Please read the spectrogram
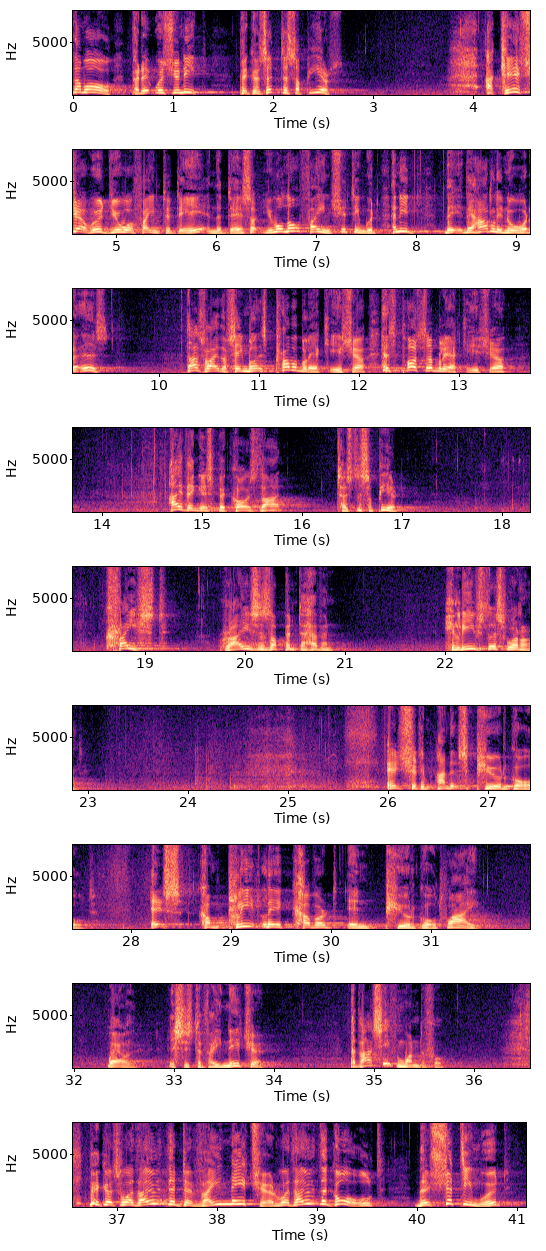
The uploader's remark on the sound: The first paper delivered at the Free Southern Presbytery Colloquium held in Knightswood Free Church -Continuing-, Glasgow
